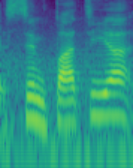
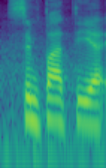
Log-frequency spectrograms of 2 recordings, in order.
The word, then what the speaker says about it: sympatia: But the words are sympatia and sympatický. I hope I pronounced that right.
